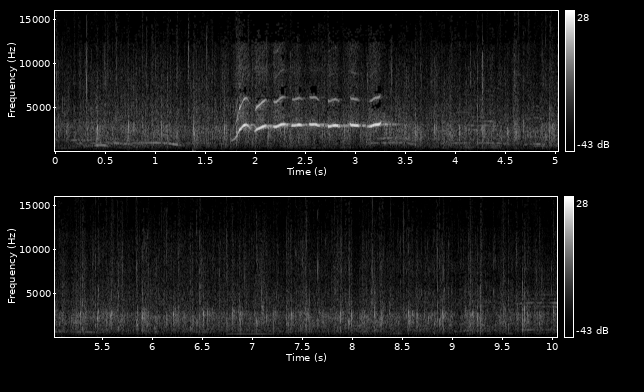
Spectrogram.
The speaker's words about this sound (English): Look, could we get a hand clap right now?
